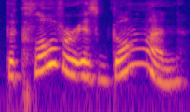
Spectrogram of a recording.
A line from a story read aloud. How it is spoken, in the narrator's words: Suddenly Elva exclaimed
